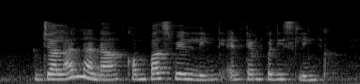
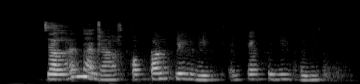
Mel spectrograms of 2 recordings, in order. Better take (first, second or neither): first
